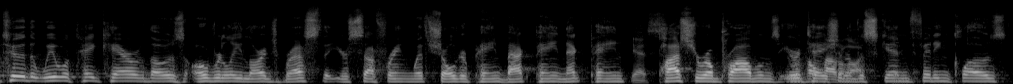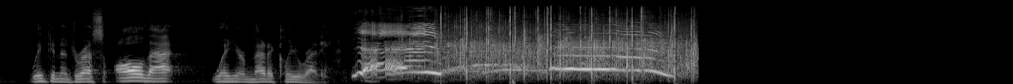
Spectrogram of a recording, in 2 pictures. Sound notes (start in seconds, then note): 14.0 audience cheers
